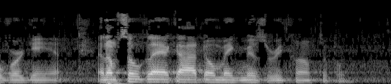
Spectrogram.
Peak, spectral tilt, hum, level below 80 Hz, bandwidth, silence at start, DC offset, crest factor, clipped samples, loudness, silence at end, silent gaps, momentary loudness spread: 0 dBFS; -5 dB/octave; none; -48 dBFS; 11.5 kHz; 0 s; under 0.1%; 20 dB; under 0.1%; -19 LUFS; 0.15 s; none; 19 LU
